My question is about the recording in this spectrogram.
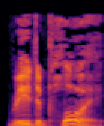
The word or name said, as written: redeploy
